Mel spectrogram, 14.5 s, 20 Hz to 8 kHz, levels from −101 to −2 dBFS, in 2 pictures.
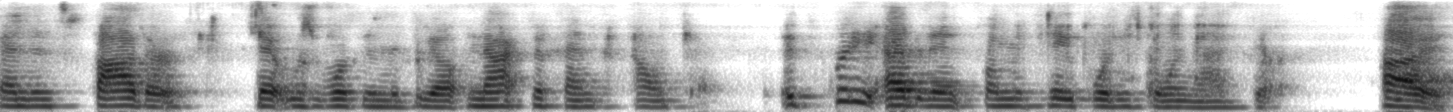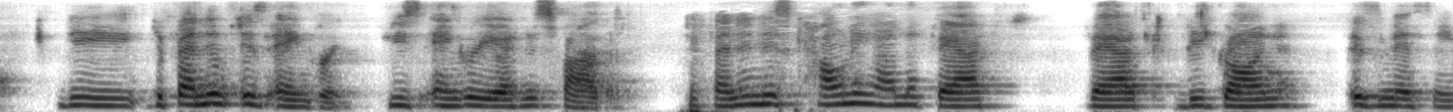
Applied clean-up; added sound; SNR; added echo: neural mask model Resemble Enhance denoiser.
